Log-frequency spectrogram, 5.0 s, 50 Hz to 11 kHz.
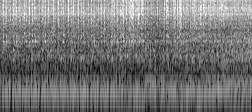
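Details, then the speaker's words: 1979 Ford F150 shortbed 4x4, 300 straight six with new carburetor, started after sitting 4 years: loud rough idle with uneven low puffing in the rumble; owner says it clearly has an exhaust leak somewhere. "clearly has an exhaust Le"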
